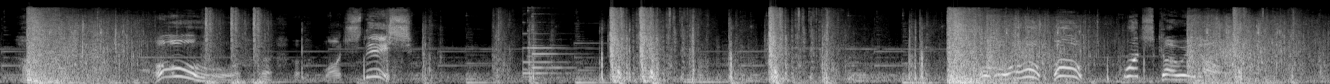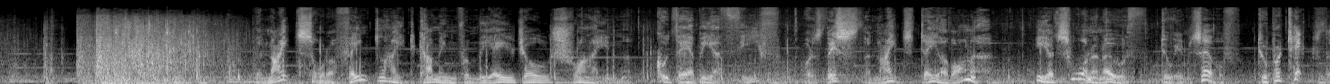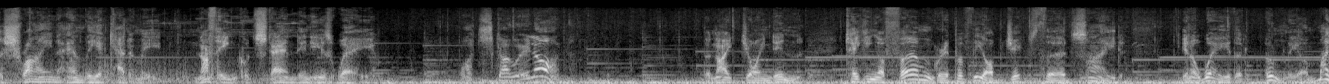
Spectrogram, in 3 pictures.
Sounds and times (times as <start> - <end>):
Music: 0.0 - 39.8
Speech: 1.4 - 4.2, 9.8 - 12.3, 15.8 - 30.4, 31.2 - 32.3, 33.6 - 37.8, 38.4 - 39.8.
